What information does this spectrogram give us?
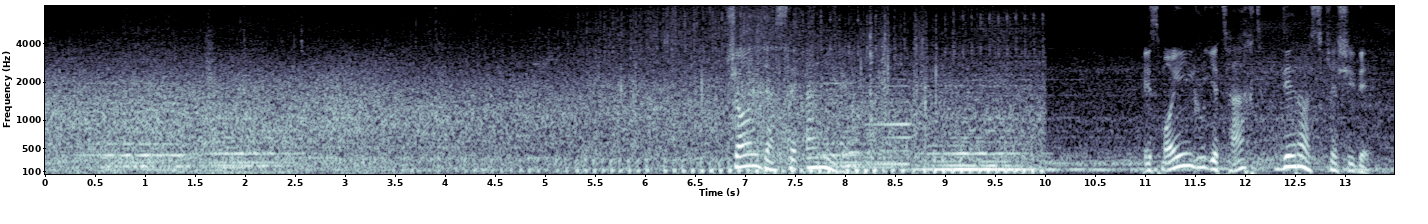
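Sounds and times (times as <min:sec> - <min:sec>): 
motorcycle riding away: 0:00.2 - 0:10.1
speech: 0:06.9 - 0:08.5, 0:11.0 - 0:13.4.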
